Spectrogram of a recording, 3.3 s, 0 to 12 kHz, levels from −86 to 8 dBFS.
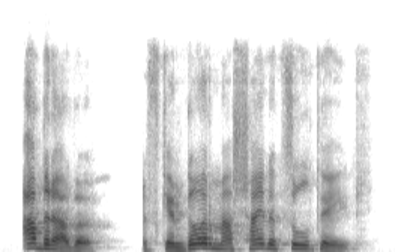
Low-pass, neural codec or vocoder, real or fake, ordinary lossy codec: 9.9 kHz; autoencoder, 22.05 kHz, a latent of 192 numbers a frame, VITS, trained on one speaker; fake; Opus, 32 kbps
